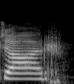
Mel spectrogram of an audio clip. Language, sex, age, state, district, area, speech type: Urdu, female, 18-30, Delhi, Central Delhi, urban, read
